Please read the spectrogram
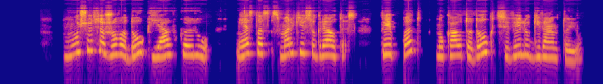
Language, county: Lithuanian, Vilnius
